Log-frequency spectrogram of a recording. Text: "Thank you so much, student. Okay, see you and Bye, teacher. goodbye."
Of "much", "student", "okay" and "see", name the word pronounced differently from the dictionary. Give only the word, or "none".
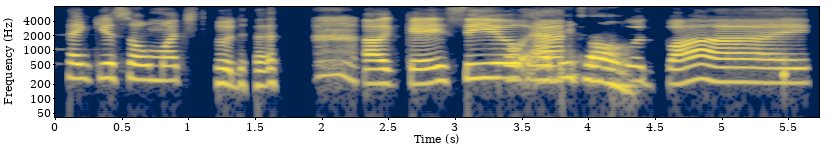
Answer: student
